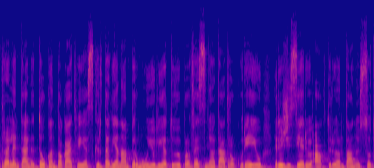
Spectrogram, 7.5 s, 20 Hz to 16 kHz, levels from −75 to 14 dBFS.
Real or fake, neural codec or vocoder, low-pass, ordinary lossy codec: real; none; 14.4 kHz; Opus, 64 kbps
